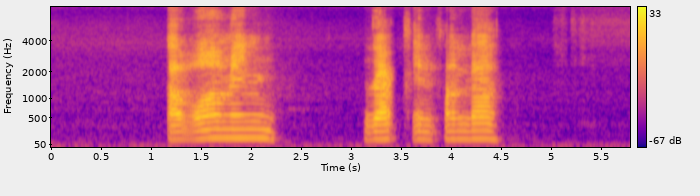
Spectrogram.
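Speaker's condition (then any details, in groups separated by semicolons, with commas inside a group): Duchenne muscular dystrophy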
